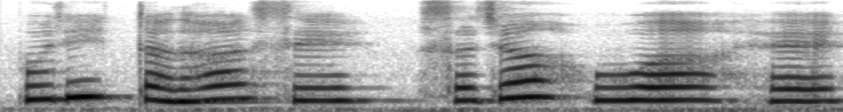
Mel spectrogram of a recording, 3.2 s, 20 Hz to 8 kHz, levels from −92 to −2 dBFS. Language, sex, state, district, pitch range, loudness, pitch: Hindi, female, Madhya Pradesh, Bhopal, 335-375 Hz, -12 LUFS, 345 Hz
